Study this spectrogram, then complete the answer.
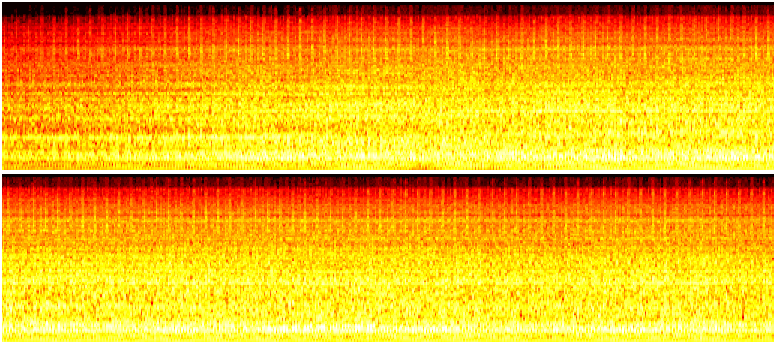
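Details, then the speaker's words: Engine idling after startup with a light, even tick about four times a second over the hum; knocking on startup that owner suspects is an oil pressure issue, planning oil pan and sump cleaning and thicker oil. "the motor was knocking and yeah um I think it's pretty much the same thing that that wrong with Charlene is just uh an oil pressure issue uh upon startup cuz that sounds pretty decent to me"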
